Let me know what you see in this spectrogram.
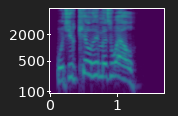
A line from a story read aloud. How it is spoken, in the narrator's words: Kachyun cried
